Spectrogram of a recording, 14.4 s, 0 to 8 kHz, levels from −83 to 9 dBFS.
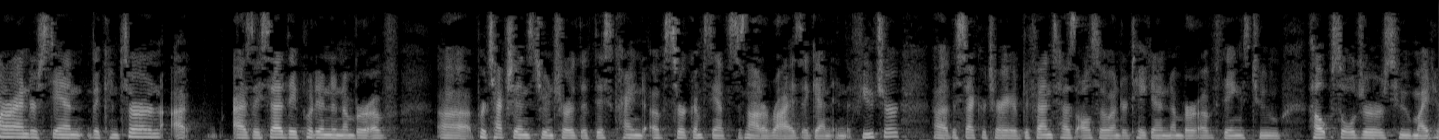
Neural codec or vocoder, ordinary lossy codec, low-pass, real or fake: vocoder, 44.1 kHz, 80 mel bands, Vocos; MP3, 32 kbps; 7.2 kHz; fake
